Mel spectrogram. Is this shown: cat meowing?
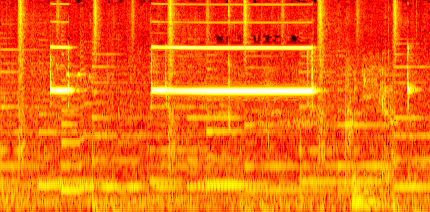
no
